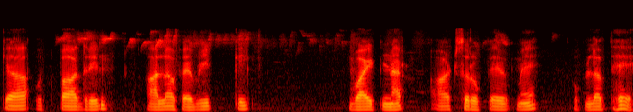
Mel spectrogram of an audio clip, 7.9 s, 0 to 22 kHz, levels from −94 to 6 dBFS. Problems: none marked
